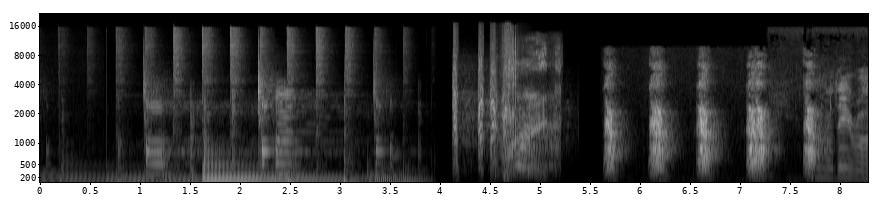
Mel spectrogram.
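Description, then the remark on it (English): A dog named Simba barks about five times in a steady, evenly spaced run, loud, following several seconds of sustained, buzzy tonal sounds. “with special guests Simba, the dog”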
